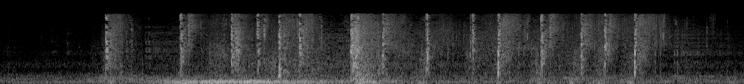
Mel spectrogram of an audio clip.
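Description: Water splashes and sprays.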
